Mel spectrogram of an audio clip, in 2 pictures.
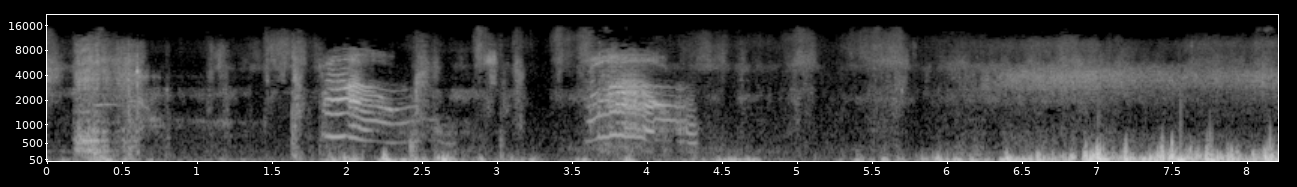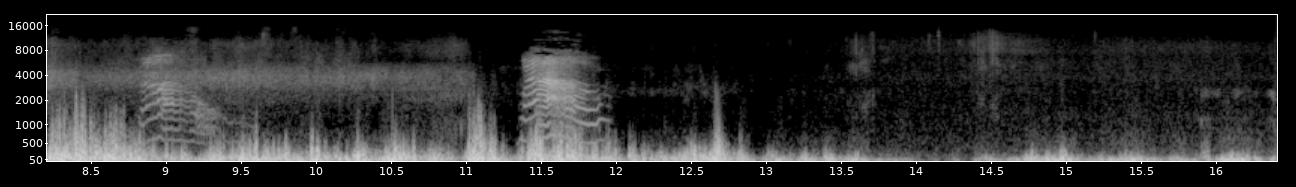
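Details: Pet cat answering its owner, who talks to it in Russian about whether it wants to eat: several wavering meows, the last one high and clear, partly buried under loud, close speech and handling noise.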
